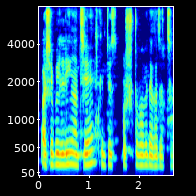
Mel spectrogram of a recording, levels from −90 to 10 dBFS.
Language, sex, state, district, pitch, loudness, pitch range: Bengali, female, West Bengal, Jhargram, 195 Hz, -21 LUFS, 185-200 Hz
